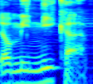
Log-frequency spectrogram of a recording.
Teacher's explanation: while Dominicans from Dominica, the ni syllable is stressed, Dominica and Dominica respectively.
